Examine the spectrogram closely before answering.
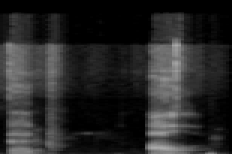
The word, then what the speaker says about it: et al.: Now I get better idea on about how to pronounce this at al, at al, at al, at al.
